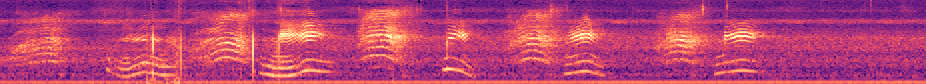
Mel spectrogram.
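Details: Black Persian cat with golden highlights, a tortoiseshell female, meowing back at her owner indoors because she is not let out of the room; about eight rising-falling meows in quick succession, a person's voice mixed in, steady low hum throughout.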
